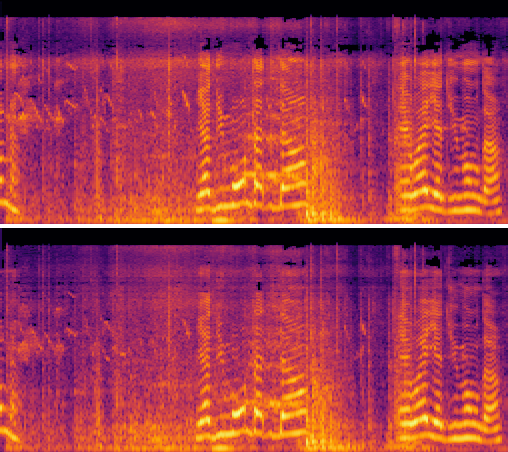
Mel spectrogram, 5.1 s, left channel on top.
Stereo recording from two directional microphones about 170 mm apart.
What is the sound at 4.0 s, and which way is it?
Speech, 30° right (ahead or behind).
